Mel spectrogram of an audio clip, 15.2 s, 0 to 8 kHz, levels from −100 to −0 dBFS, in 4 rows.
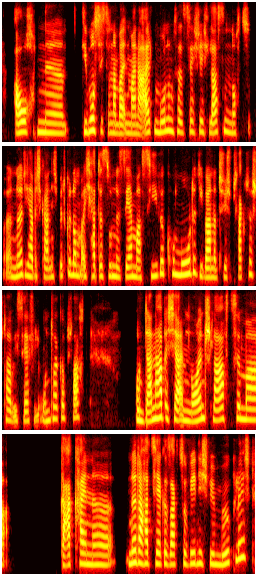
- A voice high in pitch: Yes, high, 225 Hz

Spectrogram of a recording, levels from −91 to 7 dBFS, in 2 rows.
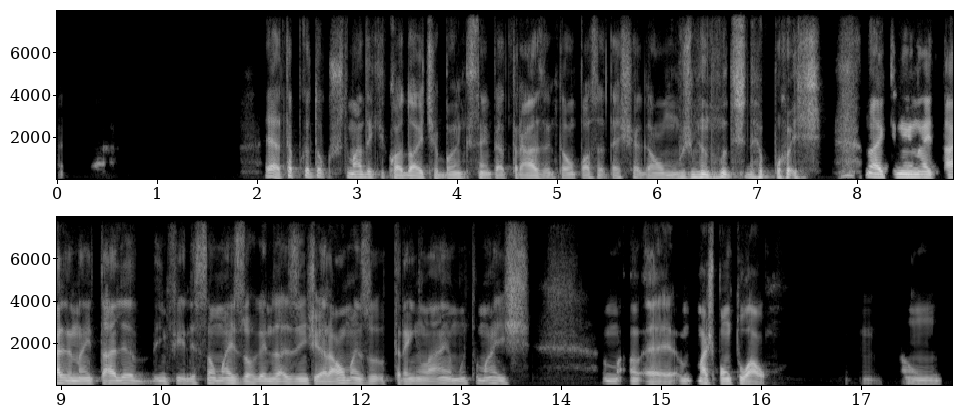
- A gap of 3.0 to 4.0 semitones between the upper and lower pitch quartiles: Yes, average, 3.6 semitones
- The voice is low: Yes, low, 105 Hz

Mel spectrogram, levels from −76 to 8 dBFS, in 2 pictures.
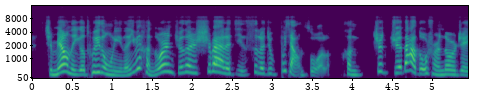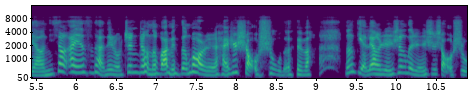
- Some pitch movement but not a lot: No, wide, 6.7 semitones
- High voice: Yes, very high, 250 Hz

